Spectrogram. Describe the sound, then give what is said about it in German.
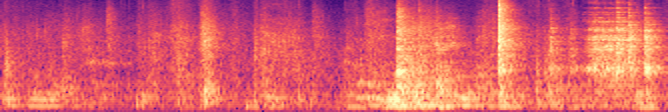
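A knife sawing through a loaf of bread, with repeated scratchy, rasping strokes in an uneven rhythm, fairly faint. “Dann schneide ich mal das Brot.”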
